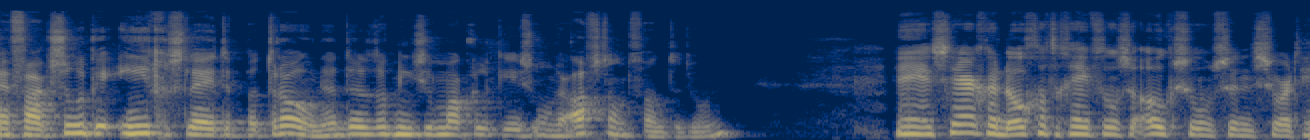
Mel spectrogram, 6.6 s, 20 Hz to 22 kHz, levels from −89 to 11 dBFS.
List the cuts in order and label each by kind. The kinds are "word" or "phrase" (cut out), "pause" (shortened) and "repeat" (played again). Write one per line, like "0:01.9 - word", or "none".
none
